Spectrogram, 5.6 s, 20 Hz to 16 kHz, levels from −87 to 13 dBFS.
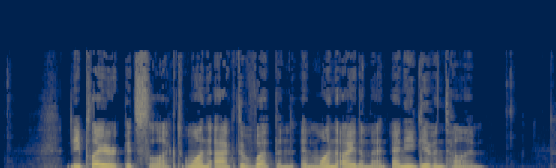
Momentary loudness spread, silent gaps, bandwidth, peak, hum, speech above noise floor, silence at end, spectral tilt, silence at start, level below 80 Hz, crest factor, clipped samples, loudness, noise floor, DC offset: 10 LU; none; 11.5 kHz; -2 dBFS; none; 43 dB; 0.75 s; -6 dB/octave; 0.7 s; -38 dBFS; 18 dB; under 0.1%; -21 LUFS; -63 dBFS; under 0.1%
